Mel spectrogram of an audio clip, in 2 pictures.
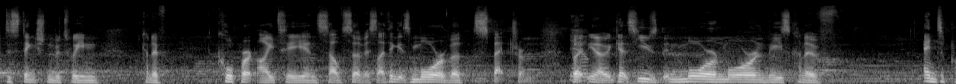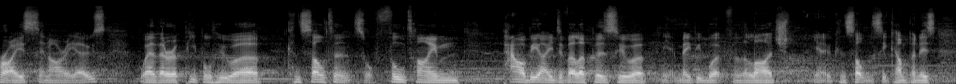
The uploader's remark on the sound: recorded at DataMinds Connect in Belgium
